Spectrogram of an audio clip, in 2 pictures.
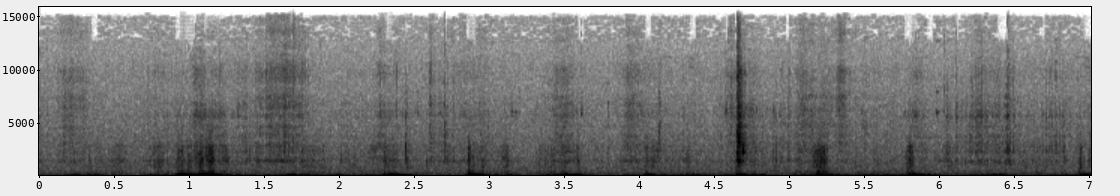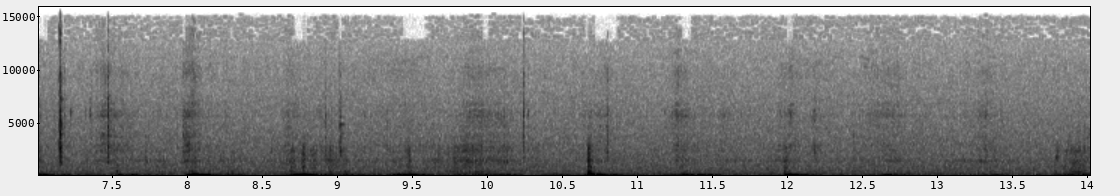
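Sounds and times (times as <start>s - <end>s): walking footsteps: 0.0s - 14.0s
gear clicking and rattling: 1.0s - 7.8s.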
